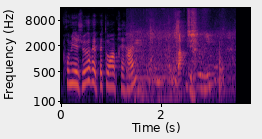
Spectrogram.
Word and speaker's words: 낙지: On va les prononcer ensemble. Le premier jeu, répétons après Han. 낙지. Takchi. 낙지.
